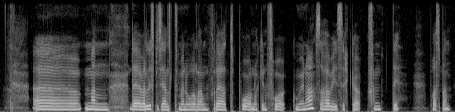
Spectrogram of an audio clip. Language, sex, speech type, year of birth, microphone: Norwegian, female, spontaneous, 1991, Sennheiser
